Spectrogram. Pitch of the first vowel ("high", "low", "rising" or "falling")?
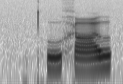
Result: rising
